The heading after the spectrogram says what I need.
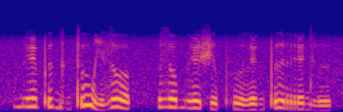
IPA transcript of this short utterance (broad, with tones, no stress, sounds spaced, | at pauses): bʱ ø˥˧ pʼ ɯ˥˧ ɡ ɯ˧ ɡ tʼ u˥ w i˩˧ z o˥˧ | z o˥ bʱ ø˥˧ ʃ ɯ˧ pʰ u˧˩ l ø˧ ɡ pʼ ɯ˥˧ r ø˥ dʱ ɯ˧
